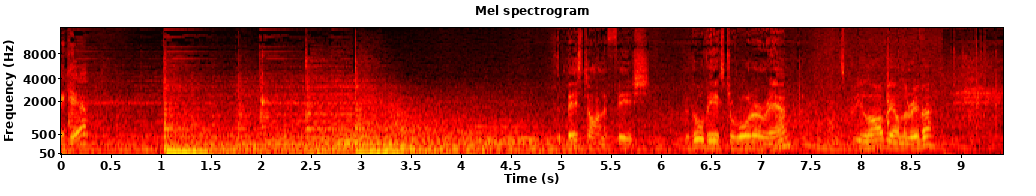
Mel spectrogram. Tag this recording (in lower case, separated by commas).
speech, music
